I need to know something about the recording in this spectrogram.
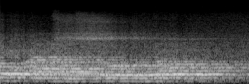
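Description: Catholic priest chanting a liturgical text into a handheld microphone in a single male voice, holding long, nearly level notes.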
